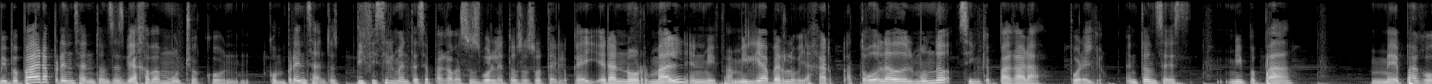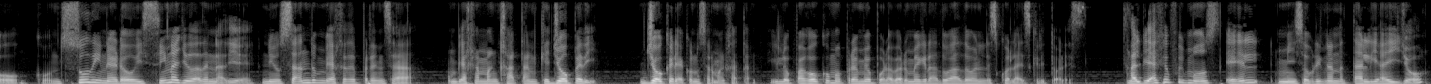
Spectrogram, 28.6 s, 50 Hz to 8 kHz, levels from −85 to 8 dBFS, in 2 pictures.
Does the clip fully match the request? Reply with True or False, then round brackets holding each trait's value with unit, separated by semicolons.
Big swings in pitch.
False (2.9 semitones)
